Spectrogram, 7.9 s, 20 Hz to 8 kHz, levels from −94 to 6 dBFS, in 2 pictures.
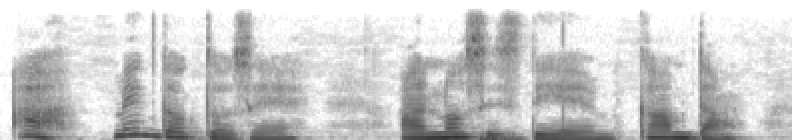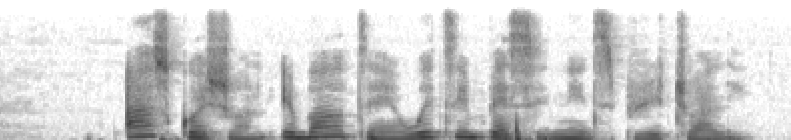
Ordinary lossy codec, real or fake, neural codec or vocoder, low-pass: none; real; none; 7.2 kHz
